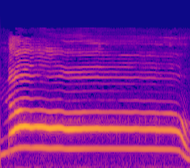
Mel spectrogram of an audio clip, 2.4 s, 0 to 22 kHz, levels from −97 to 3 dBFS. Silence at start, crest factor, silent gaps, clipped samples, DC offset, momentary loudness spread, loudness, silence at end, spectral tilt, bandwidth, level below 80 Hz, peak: 0 s; 12 dB; none; under 0.1%; under 0.1%; 9 LU; -21 LUFS; 0 s; -1 dB/octave; 9.6 kHz; -68 dBFS; -10 dBFS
